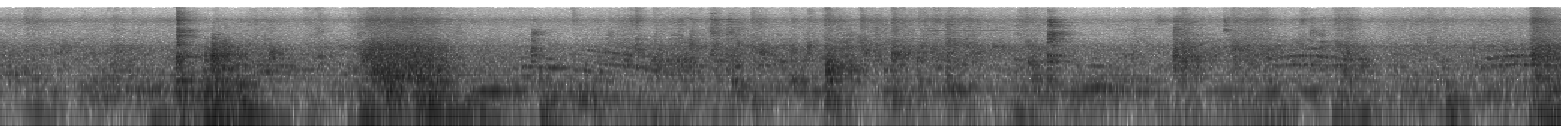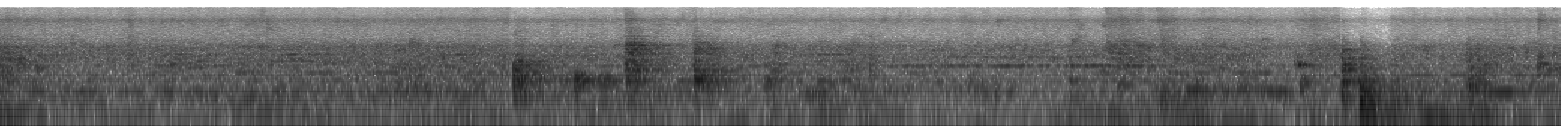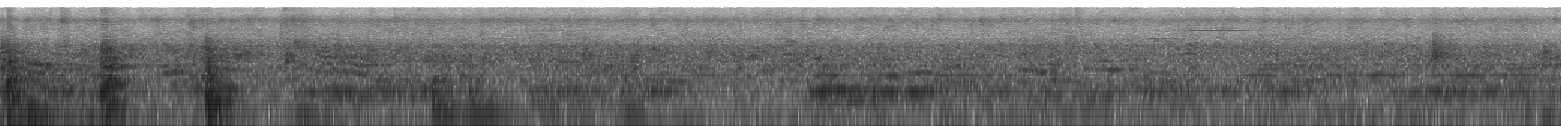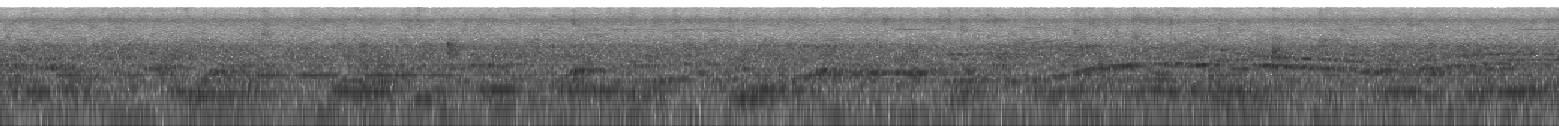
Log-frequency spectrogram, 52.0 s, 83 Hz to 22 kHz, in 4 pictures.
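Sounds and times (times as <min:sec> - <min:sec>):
running tap water: 0:00.0 - 0:52.0
steel pots and utensils clattering: 0:00.4 - 0:33.1.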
